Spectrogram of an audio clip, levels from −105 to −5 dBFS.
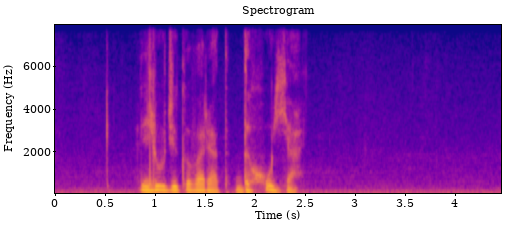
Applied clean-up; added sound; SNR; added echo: none; none; none; none.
